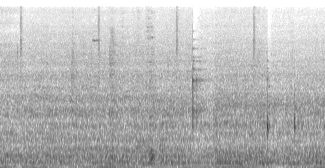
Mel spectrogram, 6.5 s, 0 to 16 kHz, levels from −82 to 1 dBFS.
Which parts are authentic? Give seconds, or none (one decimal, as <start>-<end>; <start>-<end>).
2.0-4.1; 5.0-6.5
